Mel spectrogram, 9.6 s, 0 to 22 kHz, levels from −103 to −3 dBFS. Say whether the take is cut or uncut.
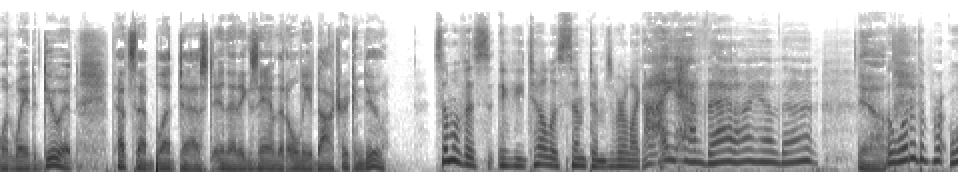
uncut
